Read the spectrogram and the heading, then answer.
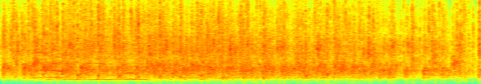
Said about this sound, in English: So, Councillor Hulse, I didn't even need to hold up the Kane Williamson sign. It was just immediate applause.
